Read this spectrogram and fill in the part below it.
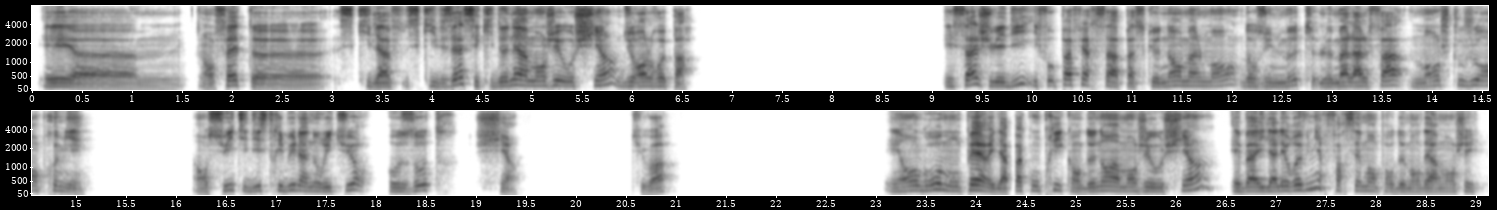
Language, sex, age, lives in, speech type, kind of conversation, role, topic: French, male, 45-49, France, conversation, unstructured, none, Comment réagissez-vous face à la maltraitance des animaux ?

